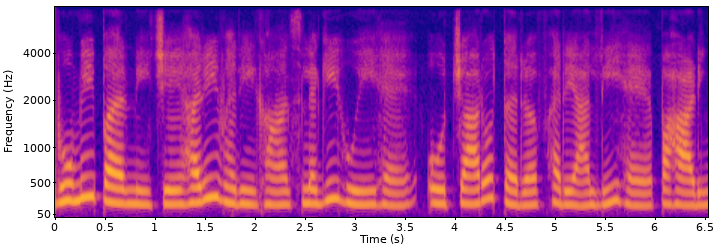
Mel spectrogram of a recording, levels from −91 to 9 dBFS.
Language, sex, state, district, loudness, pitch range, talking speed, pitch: Hindi, female, Chhattisgarh, Sukma, -17 LUFS, 185-215 Hz, 155 wpm, 195 Hz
